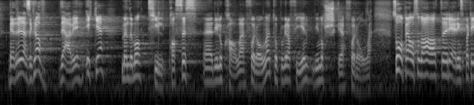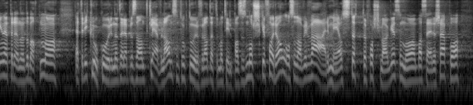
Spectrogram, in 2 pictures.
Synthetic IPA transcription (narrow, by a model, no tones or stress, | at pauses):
beːd̪ɾəɪɾɛnsəkɾɑːʋd̪ɛæɾʋɪɪkːəmɛnd̪ɛmɔt̪ʰɪlpʰɑsəsd̪ɪlʊkʰɑ̰ːləfɔɾhɔlənət̪ʰʊpʊɡɾɑfiːənd̪ɪnɔʂkəfɔɾhɔ̰lənə̰ | sɔhoːpəɾjæɪɔlsɔd̪ɑɑt̪ɾɛjeːɾɪŋspɑʈiːənɛt̪ːəɖɛnːəd̪ɛbɑt̪ːn̩ɔ | ʔɛt̪ːəɖɪkʰluːkəuːɾənət̪ʰɪlɾɛpɾɛsn̩t̪ɑnt̪kʰleːʋəlɑnsɔmt̪ʰuːk̚d̪uːɾəfɔɾɑt̪̚d̪ɛt̪ːəmɔt̪ʰɪlpɑsəsnɔʂkəfɔɾhɔlːɔsːɔd̪ɑʋɪlʋæːɾəmɛɔst̪œt̪ːəfɔʂɭɑːɡəsɔmnoːbɑseːɾəʂæɪpʰɔ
